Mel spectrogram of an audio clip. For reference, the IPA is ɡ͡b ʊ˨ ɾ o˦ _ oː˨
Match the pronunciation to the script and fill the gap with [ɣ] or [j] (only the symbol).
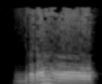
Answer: ɣ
